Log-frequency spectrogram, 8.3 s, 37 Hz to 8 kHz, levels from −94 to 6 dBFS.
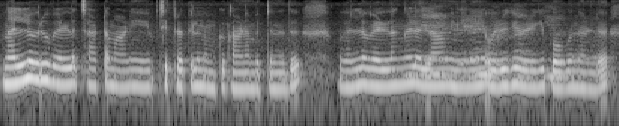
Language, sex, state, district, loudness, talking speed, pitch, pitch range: Malayalam, female, Kerala, Kasaragod, -17 LUFS, 110 wpm, 205 Hz, 190-220 Hz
